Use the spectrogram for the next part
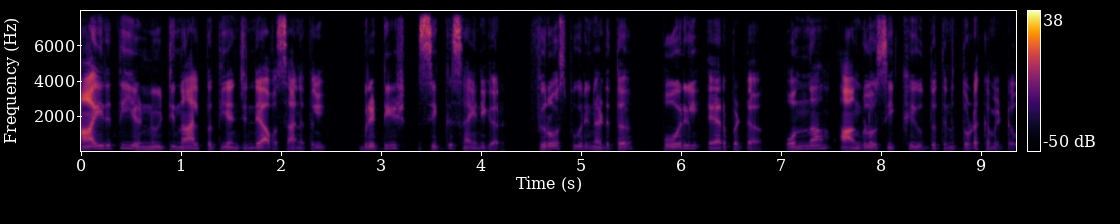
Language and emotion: Malayalam, neutral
